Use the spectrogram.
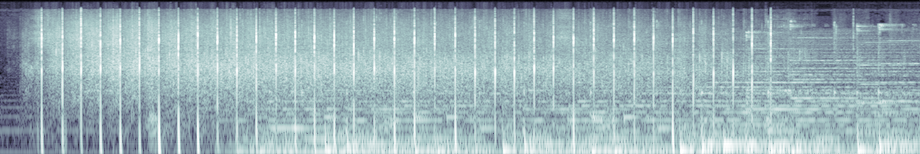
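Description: An audience claps in welcome for physicist Raphael Bousso at a panel on holograms, a dense burst of applause with sharp rhythmic claps that starts suddenly and stays loud to the end.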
